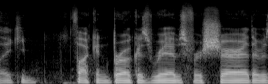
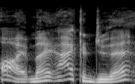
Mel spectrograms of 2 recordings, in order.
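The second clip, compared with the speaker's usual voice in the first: put-on slow British accent, pitched up; 9 semitones higher, 4 dB louder than usual. Retelling what a british guy there said before trying the jump, in a british accent. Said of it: "That's my British accent".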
